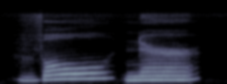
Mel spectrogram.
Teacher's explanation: So now I'm listening for stress. I think the strong part is first.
